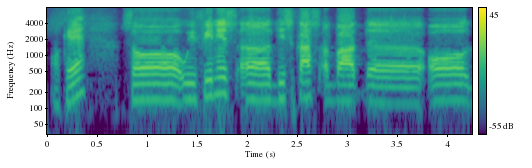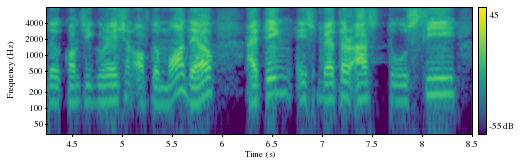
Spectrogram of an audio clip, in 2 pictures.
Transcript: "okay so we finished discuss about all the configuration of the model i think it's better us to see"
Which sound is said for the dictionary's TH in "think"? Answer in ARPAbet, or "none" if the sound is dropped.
T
